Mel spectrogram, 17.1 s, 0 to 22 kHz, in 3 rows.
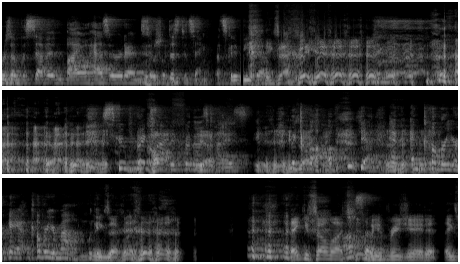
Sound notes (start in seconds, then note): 4.0 laughs; 12.6 laughs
